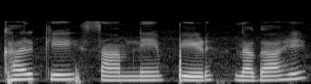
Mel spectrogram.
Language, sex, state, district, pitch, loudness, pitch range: Hindi, female, Madhya Pradesh, Bhopal, 200 Hz, -17 LUFS, 190-225 Hz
